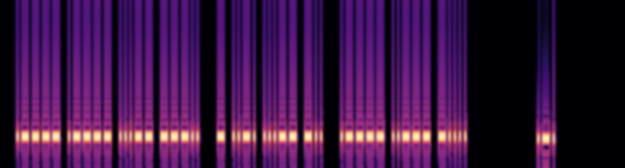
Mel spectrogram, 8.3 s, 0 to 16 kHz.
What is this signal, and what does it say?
Morse code, heard as a keyed tone, about 36 wpm, 700 Hz. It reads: 1138 TF3D 126 R
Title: Worked All Europe DX Contest - QTC Exchange - 35wpm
